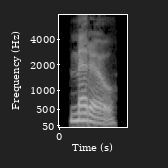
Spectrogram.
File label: "meadow", spelling voice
